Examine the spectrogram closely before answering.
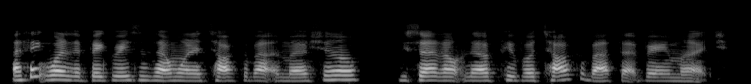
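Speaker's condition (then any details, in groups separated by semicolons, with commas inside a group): ALS; PEG feeding tube; ALSFRS about 31, mask ventilator including daytime naps; expects losing speech, considering eye-gaze device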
